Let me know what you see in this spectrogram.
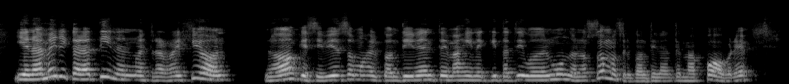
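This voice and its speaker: This woman has a normal speaking voice at a medium pitch. She talks at a fairly quick pace with ordinary pitch variation. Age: 60s. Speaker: conference speaker on aging. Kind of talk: conference talk. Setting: online conference.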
